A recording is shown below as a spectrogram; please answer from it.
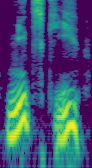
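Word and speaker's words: Niëtzky: a certain polish nobleman Nikki pronounced nitsuki had obtained the special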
